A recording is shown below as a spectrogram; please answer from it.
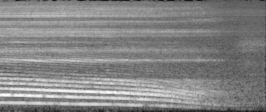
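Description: A man's long, loud voiced sigh, an open "aaah" on the out-breath. It slides steadily down in pitch and fades out about three seconds in.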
